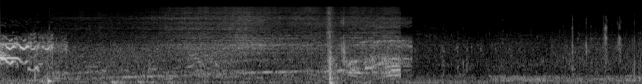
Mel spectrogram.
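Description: A loud splash of water with a high shriek cutting off at the start, then a few seconds of steady rushing spray with a faint, slowly rising tone under it. It is followed by a sudden cut to a quieter, duller rush about four seconds in.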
